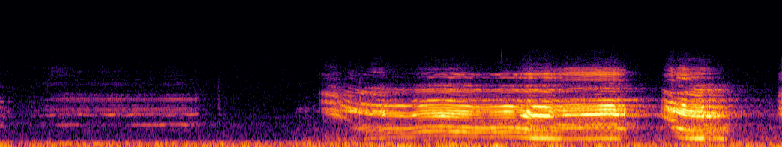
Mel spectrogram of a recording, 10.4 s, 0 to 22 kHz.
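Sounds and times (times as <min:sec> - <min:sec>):
faint background hiss: 0:00.0 - 0:10.4
red deer roaring during the rut: 0:04.3 - 0:10.4.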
